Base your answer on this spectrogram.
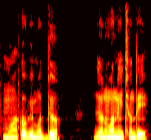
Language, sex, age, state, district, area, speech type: Odia, male, 18-30, Odisha, Malkangiri, urban, spontaneous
